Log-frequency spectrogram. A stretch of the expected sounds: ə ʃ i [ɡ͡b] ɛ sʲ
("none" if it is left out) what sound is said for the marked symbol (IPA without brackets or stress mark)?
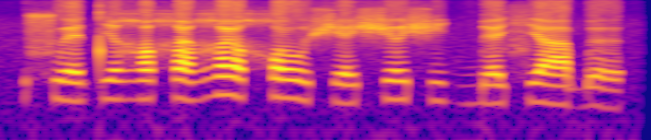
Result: ɡ͡b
